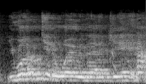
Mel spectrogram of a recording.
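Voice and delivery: same threat in a plain Australian accent, loud. Shown as a demonstration. Actor showing how the line sounds in an Australian accent. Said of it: "when you say an Australian accent".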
